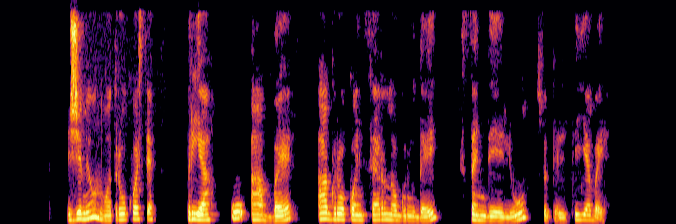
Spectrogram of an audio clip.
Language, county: Lithuanian, Panevėžys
